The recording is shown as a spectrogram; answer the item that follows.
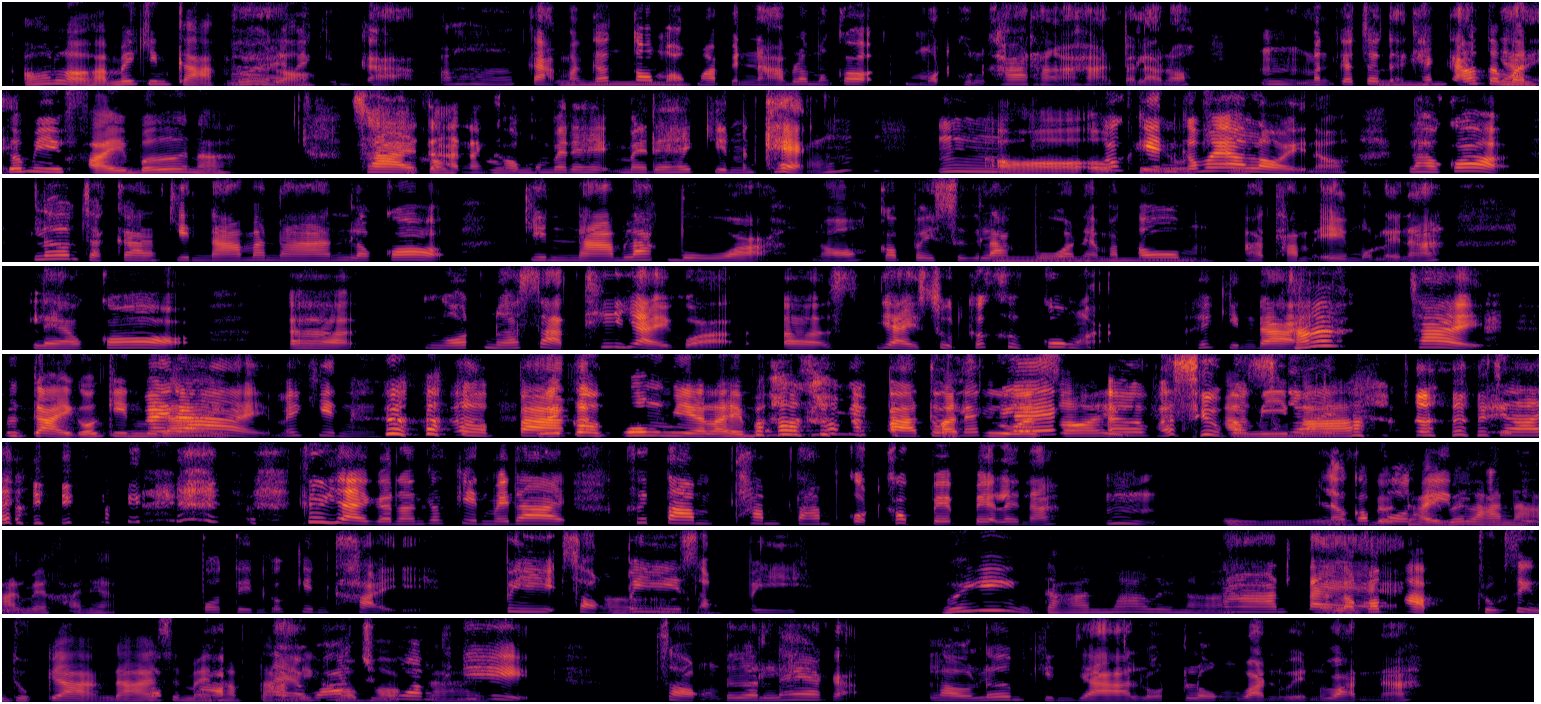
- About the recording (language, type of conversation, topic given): Thai, podcast, คุณเคยล้มเหลวเรื่องการดูแลสุขภาพ แล้วกลับมาดูแลตัวเองจนสำเร็จได้อย่างไร?
- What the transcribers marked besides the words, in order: tapping; unintelligible speech; stressed: "แข็ง"; laugh; laughing while speaking: "เออ เขา"; laughing while speaking: "บ้าง"; laughing while speaking: "ปลาซิว ปลาสร้อย เออ ใช่"; giggle; laugh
